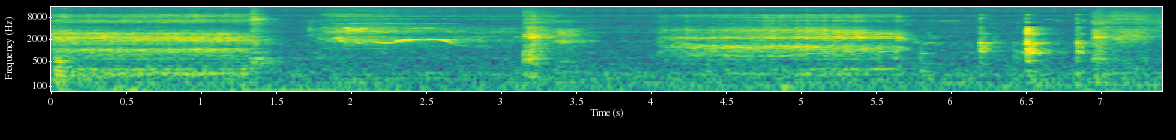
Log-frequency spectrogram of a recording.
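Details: Cat snoring loudly during sleep; owner suspects she has sleep apnea.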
